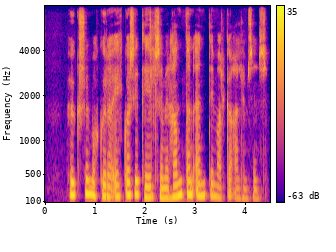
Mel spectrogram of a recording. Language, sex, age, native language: Icelandic, female, 40-49, Icelandic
